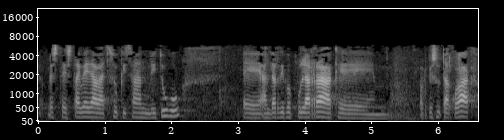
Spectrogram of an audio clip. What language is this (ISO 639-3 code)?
eus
